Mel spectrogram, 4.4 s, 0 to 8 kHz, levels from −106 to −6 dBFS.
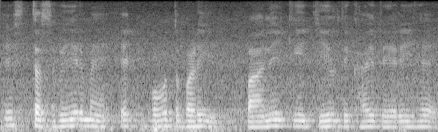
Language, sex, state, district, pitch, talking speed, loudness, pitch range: Hindi, male, Chandigarh, Chandigarh, 130 Hz, 175 wpm, -17 LUFS, 125-135 Hz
